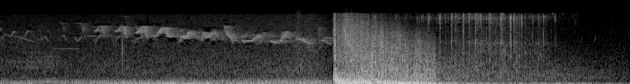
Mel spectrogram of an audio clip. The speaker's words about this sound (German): Bepackt mit Sprengkapseln, einer Feder und seinem Werkzeug, macht sich Georg Elser auf den Weg zum abgelegenen Obstgarten seiner Eltern. Dort kann er die ersten Tests zur Explosion durchführen, ohne dass ihn jemand hört.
